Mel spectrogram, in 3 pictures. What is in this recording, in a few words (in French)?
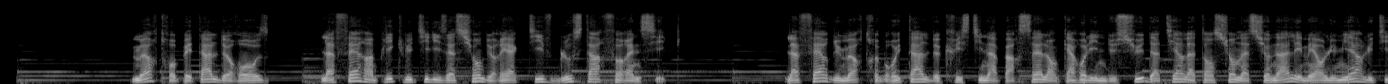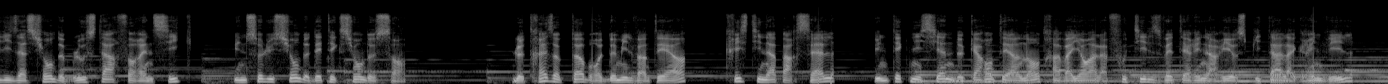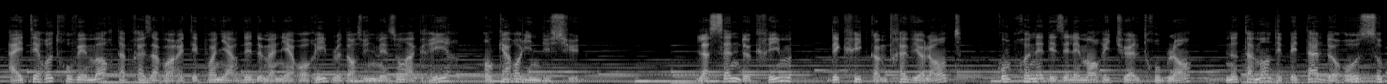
TEST VOIX AUDIO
